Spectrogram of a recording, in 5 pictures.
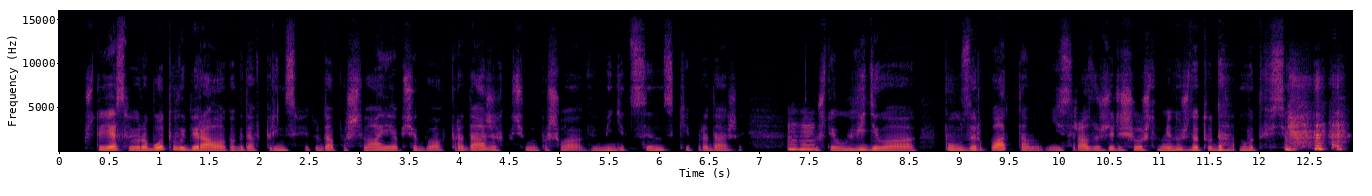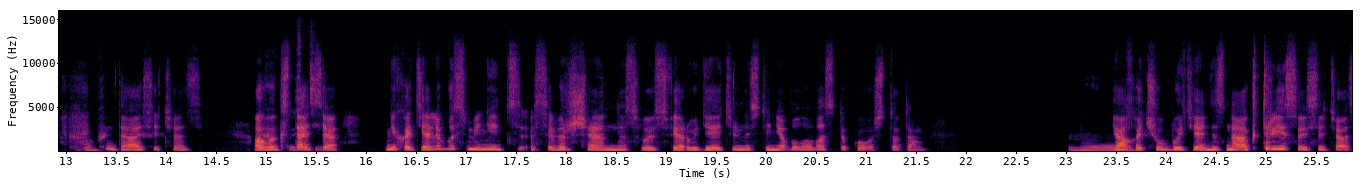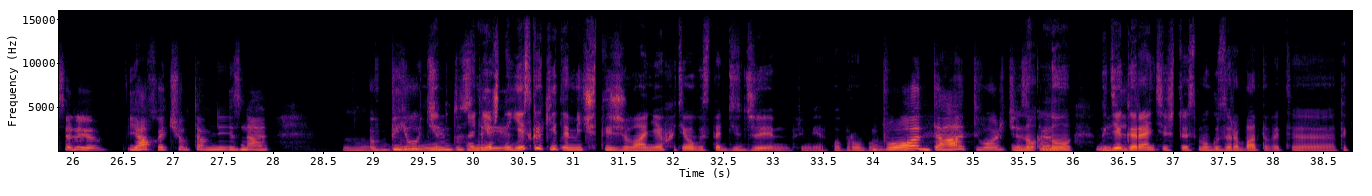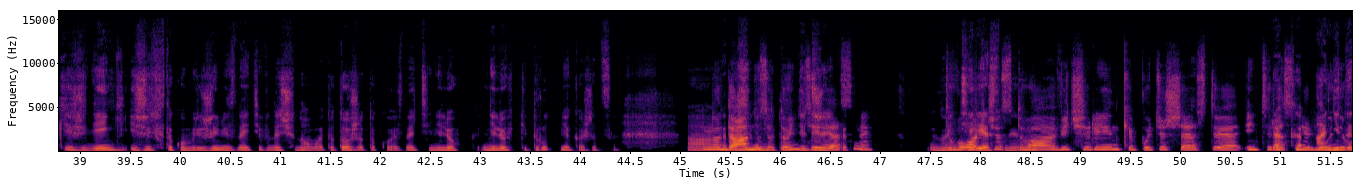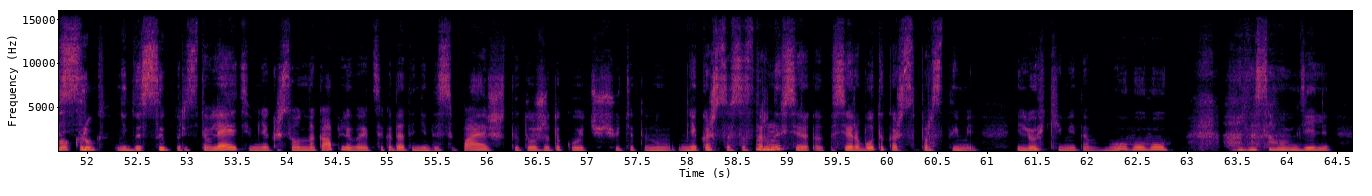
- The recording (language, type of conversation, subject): Russian, unstructured, Как вы выбираете между высокой зарплатой и интересной работой?
- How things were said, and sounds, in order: "Потому что" said as "птушто"; chuckle; stressed: "актрисой"; tapping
